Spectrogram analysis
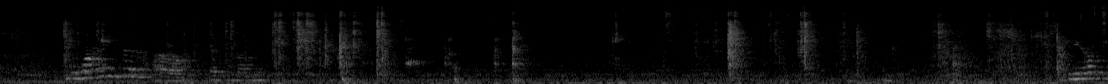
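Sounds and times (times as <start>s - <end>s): tree branches rustling and clicking: 0.6s - 4.1s, 6.1s - 11.0s.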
